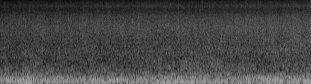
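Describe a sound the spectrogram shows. People chatter quietly at nearby outdoor tables.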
